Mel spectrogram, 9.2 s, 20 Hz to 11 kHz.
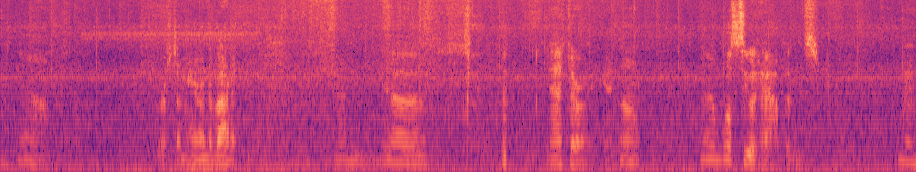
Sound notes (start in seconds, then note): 4.6 laughs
